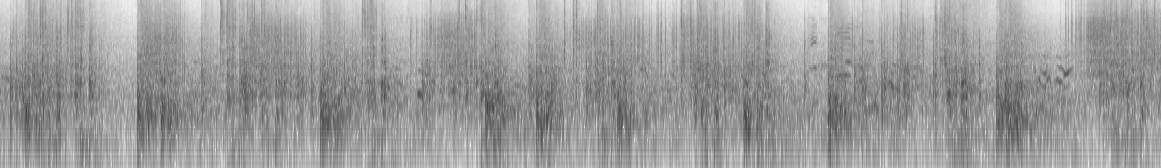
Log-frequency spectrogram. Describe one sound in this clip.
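Fireworks explode with loud booms.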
